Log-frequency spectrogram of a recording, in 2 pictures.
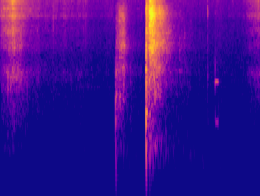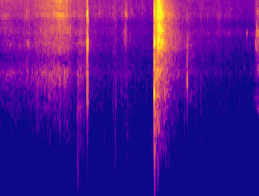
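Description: Two shotgun shots from a neighbouring sport-trap clay layout, the first about two seconds in and the second about three seconds later, each with a short fading tail. A few fainter clicks and knocks sit around them.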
